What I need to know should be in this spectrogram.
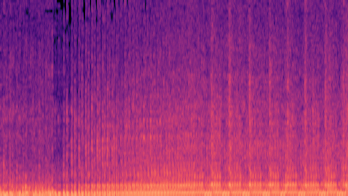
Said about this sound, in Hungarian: Zajos felvonulással indult a székelyföldi motorosok találkozója.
